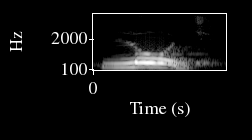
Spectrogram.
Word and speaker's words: lodge: जी, डी के बाद जी, तो इसे हम लोडज नहीं पढ़ेंगे। यहाँ पर भी हम डी को काट देंगे, भूल जाएंगे कि डी है, तो इसे हम क्या पढ़ेंगे? लॉज, लॉज।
